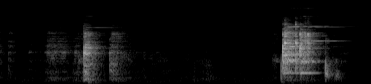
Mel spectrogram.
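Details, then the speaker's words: Assembled stunt scooter jostled: two short bursts of tinny metallic clinking from loose hardware; a finished scooter shouldn't rattle, so tighten everything. Cause suspected, not confirmed. "None of the metal should rattle, pretty much. If it is rattling, though, make sure everything else is tightened."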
